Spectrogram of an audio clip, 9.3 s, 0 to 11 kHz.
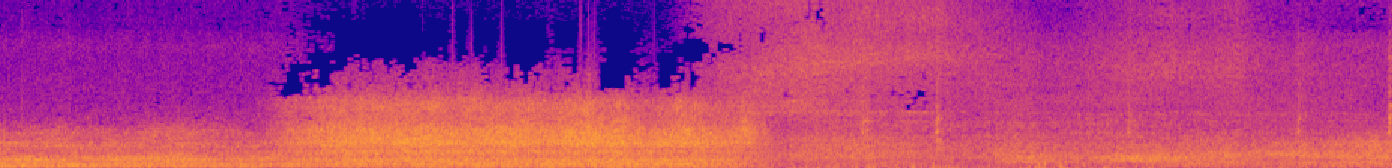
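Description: A formation of Snowbirds CT-114 Tutor jet trainers flying overhead, a loud steady jet rumble that drops off about five seconds in as the formation pulls away.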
